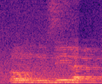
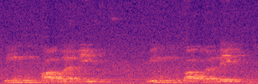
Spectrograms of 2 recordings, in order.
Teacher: Artinya samar. Artinya nunnya disamarkan. Nun sukun ini disamarkan. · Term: Ikhfa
